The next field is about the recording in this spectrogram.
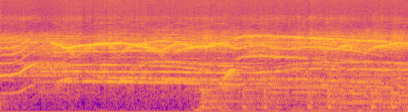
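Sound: crowd screaming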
